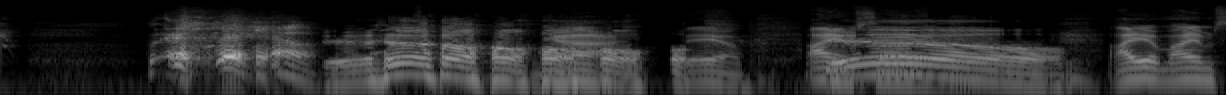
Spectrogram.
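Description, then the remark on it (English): A short, harsh cough or throat-clearing burst near the start from a person recovering from the flu, followed by a voice making drawn-out vocal sounds with brief pauses between them. “I am still recovering from the flu that I've been trying to hack out and cough out with the past week”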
